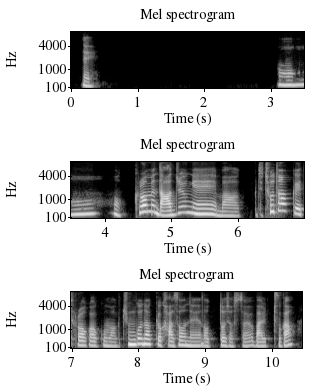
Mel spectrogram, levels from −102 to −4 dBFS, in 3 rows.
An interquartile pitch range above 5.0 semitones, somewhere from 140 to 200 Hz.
Yes: wide, 5.5 semitones; high, 190 Hz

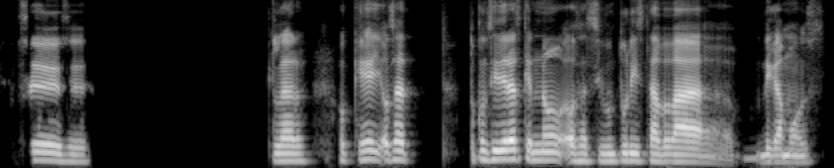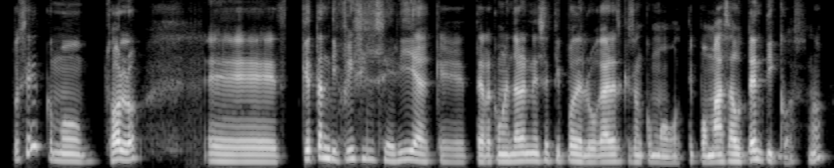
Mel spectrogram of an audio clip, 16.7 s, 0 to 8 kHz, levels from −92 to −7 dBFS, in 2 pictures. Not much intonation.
No: average, 3.2 semitones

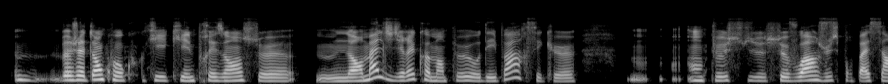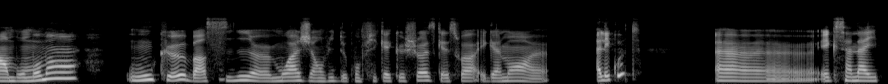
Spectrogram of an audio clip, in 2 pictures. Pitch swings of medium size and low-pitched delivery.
No: average, 3.4 semitones; medium, 175 Hz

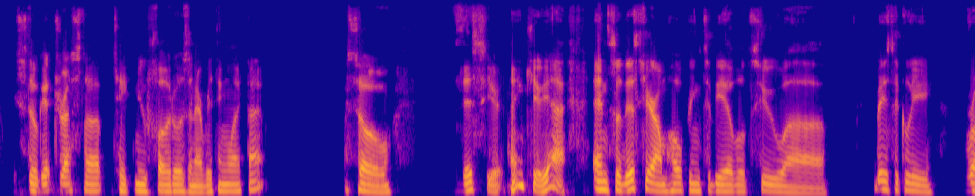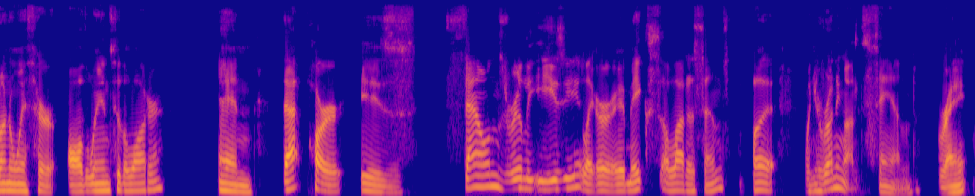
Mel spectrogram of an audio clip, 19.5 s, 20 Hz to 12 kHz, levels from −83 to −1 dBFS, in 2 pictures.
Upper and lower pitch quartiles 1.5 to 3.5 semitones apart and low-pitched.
Yes: average, 3.1 semitones; low, 120 Hz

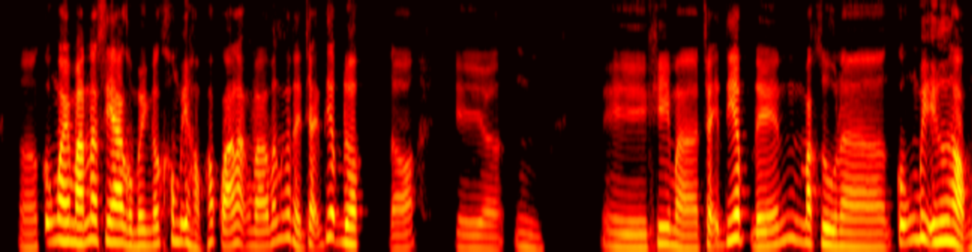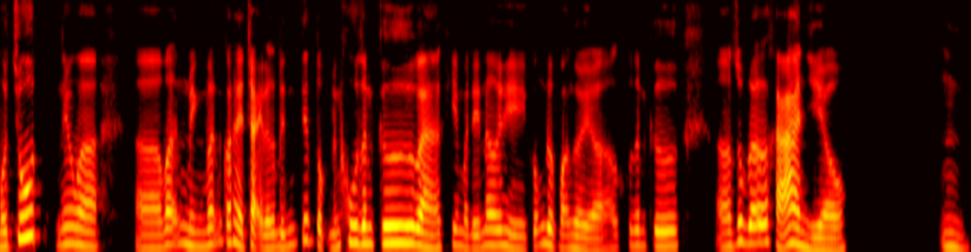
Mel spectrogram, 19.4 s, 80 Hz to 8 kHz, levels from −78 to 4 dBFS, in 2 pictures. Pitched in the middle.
Yes: medium, 175 Hz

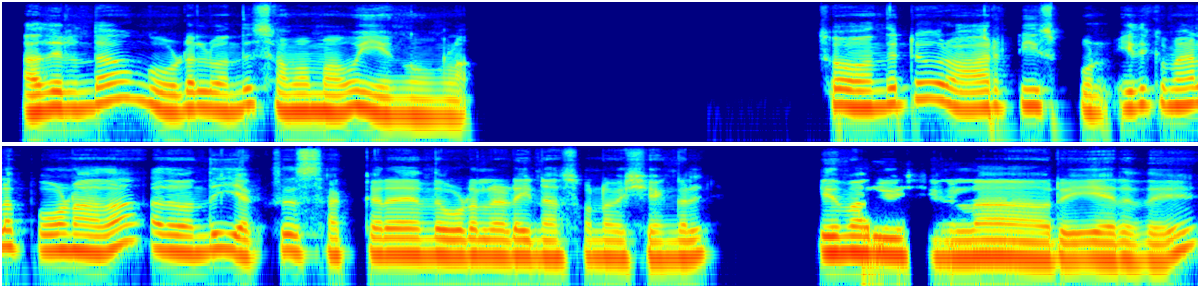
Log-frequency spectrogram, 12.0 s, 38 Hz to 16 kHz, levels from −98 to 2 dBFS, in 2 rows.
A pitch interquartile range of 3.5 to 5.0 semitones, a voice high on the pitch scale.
No: average, 4.3 semitones; medium, 155 Hz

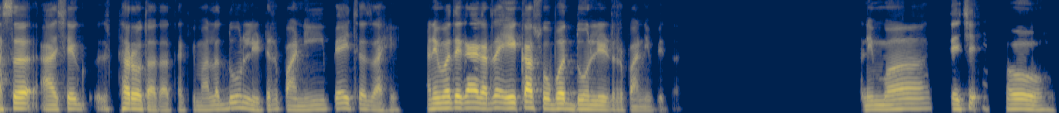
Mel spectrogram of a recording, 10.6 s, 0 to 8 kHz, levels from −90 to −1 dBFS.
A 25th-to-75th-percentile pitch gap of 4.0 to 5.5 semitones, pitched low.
Yes: average, 4.4 semitones; low, 120 Hz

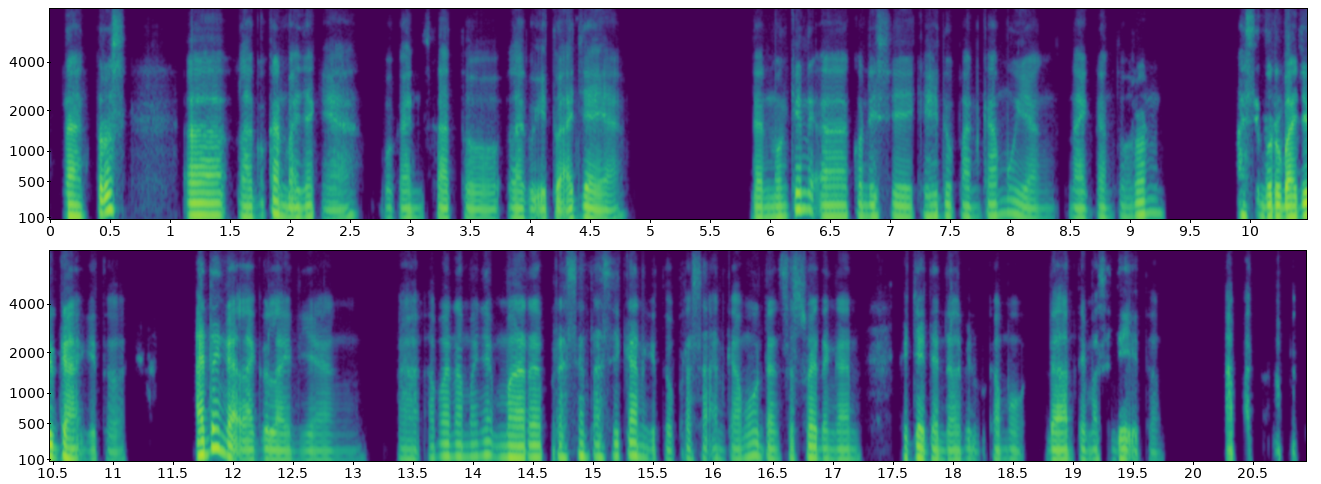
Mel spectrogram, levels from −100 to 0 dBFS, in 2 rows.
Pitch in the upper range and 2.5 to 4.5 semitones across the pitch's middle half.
No: low, 105 Hz; average, 3.5 semitones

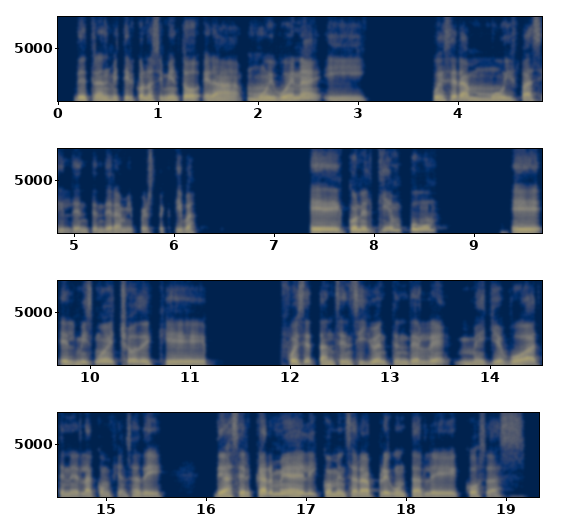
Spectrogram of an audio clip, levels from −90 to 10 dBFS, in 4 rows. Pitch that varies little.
No: average, 3.2 semitones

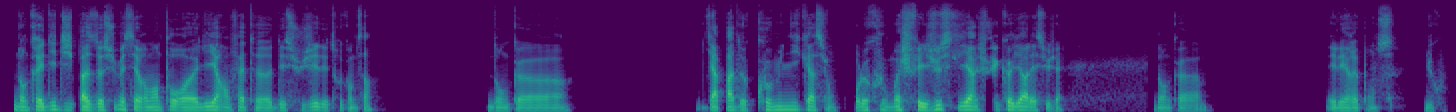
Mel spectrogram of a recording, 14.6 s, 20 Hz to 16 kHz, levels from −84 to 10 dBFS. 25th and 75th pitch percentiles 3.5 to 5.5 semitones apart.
No: average, 2.8 semitones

